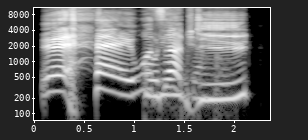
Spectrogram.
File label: surfer hey whats up dude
